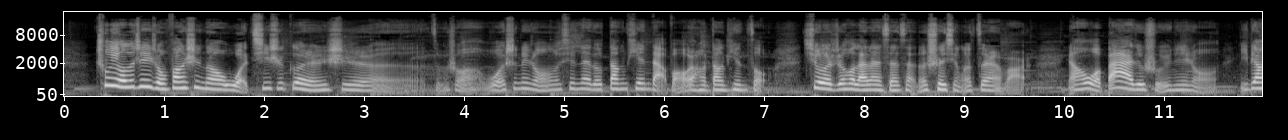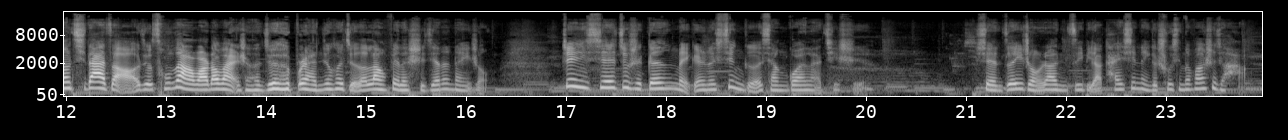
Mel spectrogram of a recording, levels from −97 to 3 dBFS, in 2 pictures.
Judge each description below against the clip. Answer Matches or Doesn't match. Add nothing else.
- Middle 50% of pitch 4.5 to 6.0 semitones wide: Doesn't match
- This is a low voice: Doesn't match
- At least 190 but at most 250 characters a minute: Doesn't match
